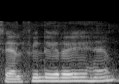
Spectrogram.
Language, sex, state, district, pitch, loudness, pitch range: Hindi, male, Bihar, Saran, 160 Hz, -14 LUFS, 155-165 Hz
